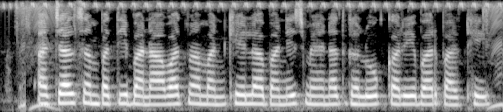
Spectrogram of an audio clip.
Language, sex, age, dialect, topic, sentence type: Chhattisgarhi, female, 25-30, Eastern, banking, statement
